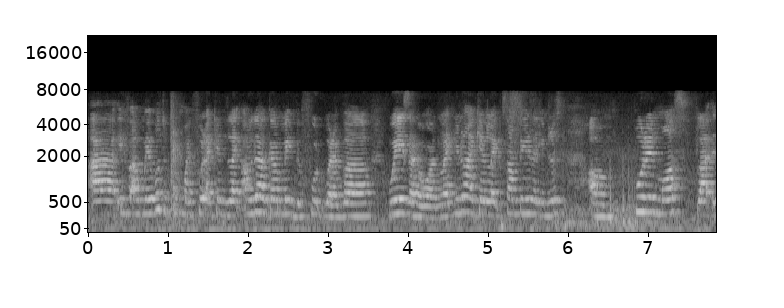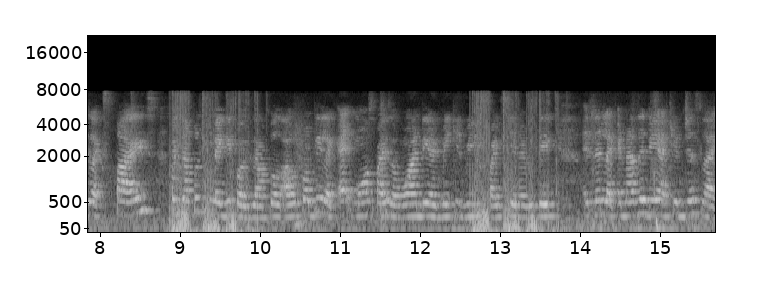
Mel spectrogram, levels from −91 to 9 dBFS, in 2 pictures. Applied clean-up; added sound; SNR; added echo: none; Tearing; 6 dB; none.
